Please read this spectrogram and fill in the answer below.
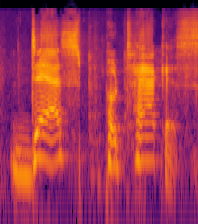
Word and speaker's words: Despotakis: Okay, but so the accent is on what? It's Despotakis. Despotakis. Yes.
